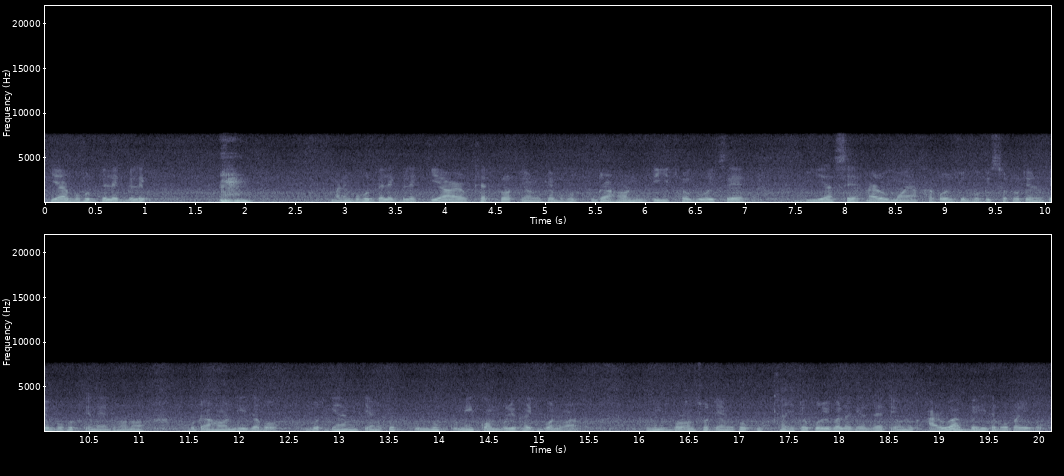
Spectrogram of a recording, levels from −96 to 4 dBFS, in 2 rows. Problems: constant background noise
